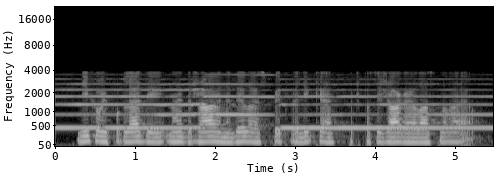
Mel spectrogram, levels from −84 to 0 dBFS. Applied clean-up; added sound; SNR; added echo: none; Wind instrument, woodwind instrument; 2 dB; reverberation time 0.9 s.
